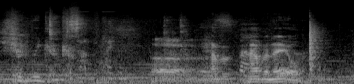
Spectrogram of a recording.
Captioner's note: whispers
